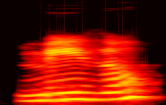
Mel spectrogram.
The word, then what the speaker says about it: measure: Measure. Yeah, okay. Now, in these words, you must pronounce it as if it is SH, Hmm.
